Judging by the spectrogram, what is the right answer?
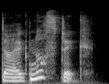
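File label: "diagnostic", British English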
